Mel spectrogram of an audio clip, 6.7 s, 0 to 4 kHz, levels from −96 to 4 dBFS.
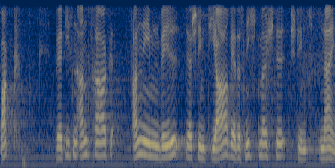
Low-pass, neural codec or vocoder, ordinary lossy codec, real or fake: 3.6 kHz; vocoder, 44.1 kHz, 128 mel bands every 512 samples, BigVGAN v2; none; fake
